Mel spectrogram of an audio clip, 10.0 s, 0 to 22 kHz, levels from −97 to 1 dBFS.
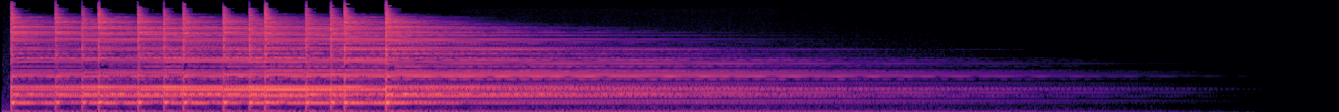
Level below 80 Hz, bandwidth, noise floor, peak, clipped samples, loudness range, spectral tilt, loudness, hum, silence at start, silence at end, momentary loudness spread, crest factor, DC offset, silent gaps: -58 dBFS; over 20 kHz; -88 dBFS; -4 dBFS; under 0.1%; 21 LU; 0 dB/octave; -25 LUFS; none; 0.1 s; 3.25 s; 20 LU; 26 dB; 0.2%; none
